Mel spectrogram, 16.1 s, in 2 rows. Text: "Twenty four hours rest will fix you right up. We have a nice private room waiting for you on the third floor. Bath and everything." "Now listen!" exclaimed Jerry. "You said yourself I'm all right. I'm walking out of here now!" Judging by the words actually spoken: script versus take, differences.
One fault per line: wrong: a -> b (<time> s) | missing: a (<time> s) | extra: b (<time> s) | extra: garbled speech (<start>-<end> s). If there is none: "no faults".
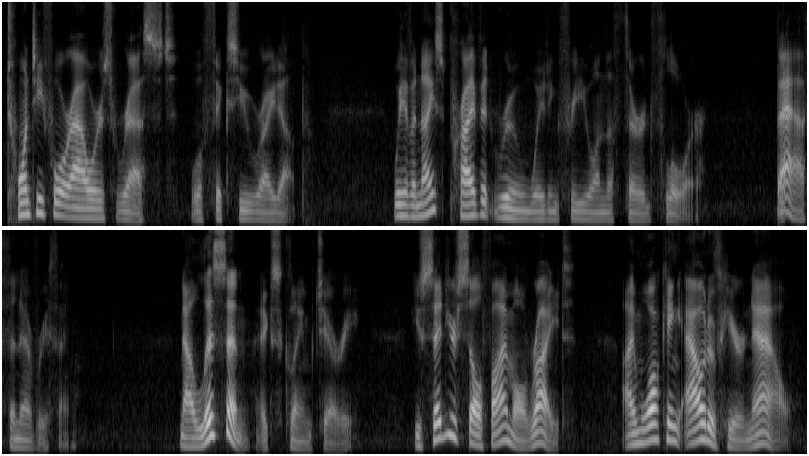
no faults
